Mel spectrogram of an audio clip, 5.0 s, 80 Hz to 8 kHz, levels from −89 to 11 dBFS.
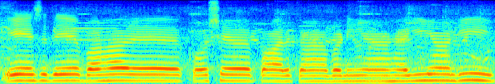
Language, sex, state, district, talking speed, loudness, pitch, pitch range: Punjabi, male, Punjab, Kapurthala, 95 wpm, -13 LUFS, 205 Hz, 195-215 Hz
